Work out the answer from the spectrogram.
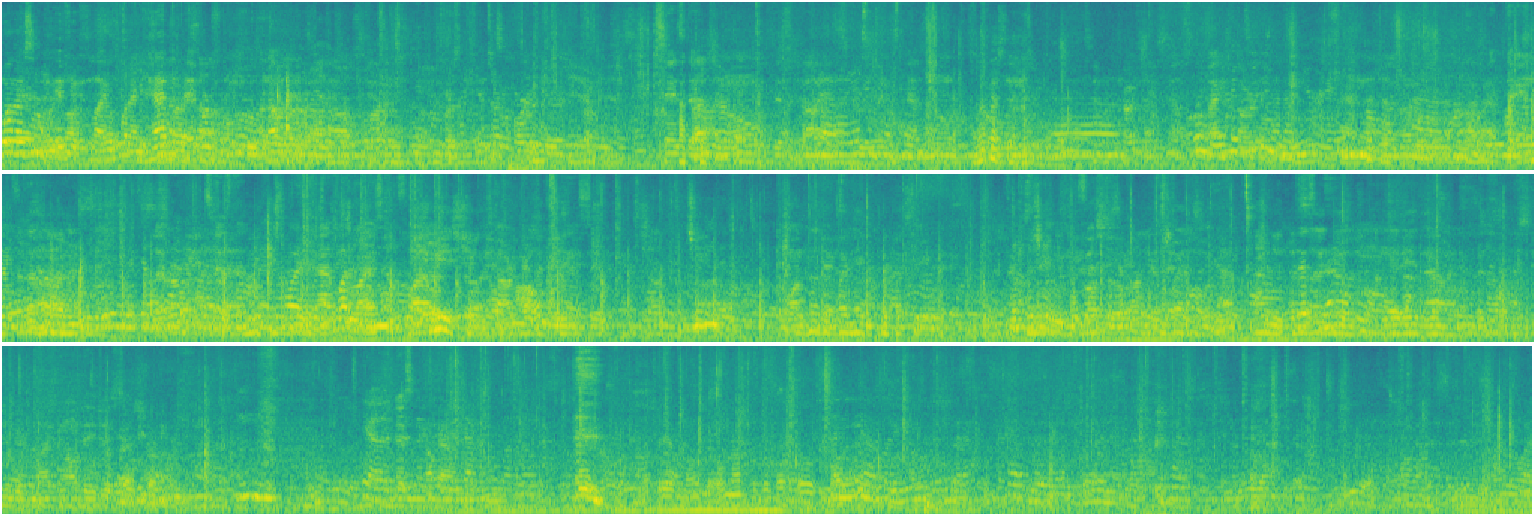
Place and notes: Bratislava-Petržalka, Slovenská republika - At the Alien Police Department I
Queueing at Bratislava's Alien Police Department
